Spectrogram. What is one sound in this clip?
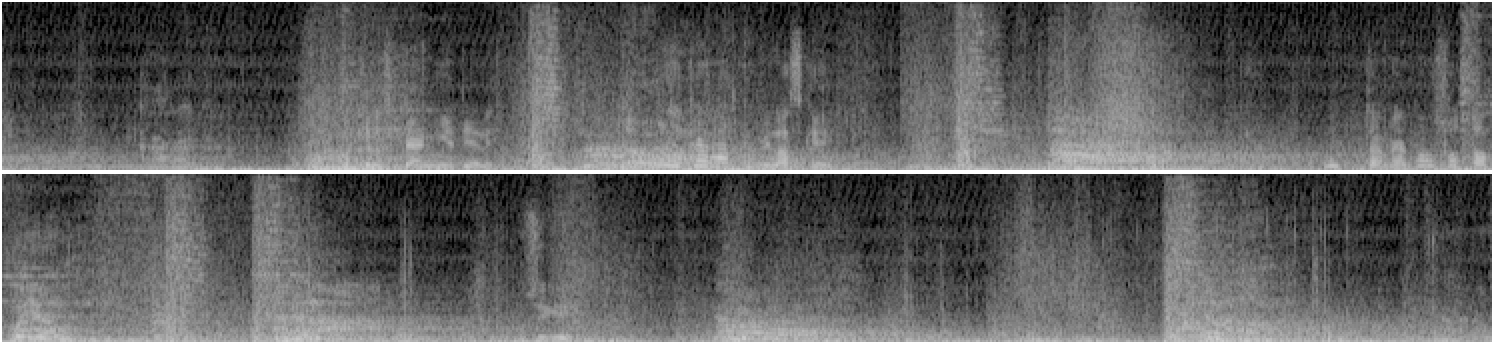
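Broken stone chunks clatter and scatter across a hard floor.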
